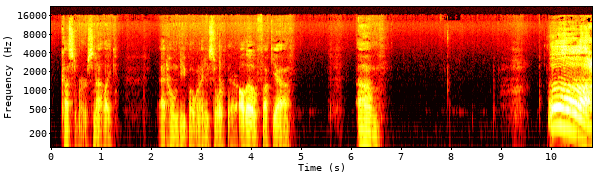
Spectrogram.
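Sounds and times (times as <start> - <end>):
speech: 0.2 - 1.4, 2.2 - 4.9, 6.1 - 6.7, 10.0 - 10.8
person yawning with a long drawn-out voiced yawn: 9.9 - 10.8.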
